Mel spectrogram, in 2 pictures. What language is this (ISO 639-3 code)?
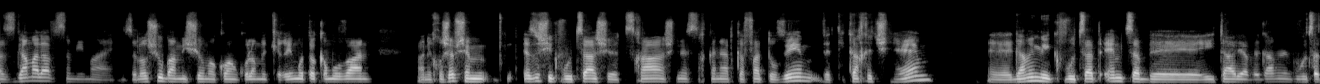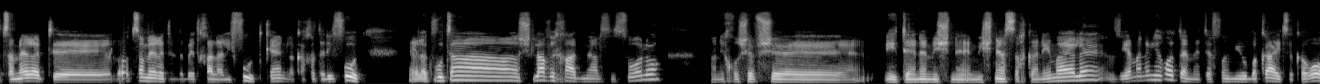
heb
